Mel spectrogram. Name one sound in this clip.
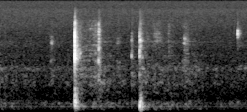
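A ruler taps down on paper.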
